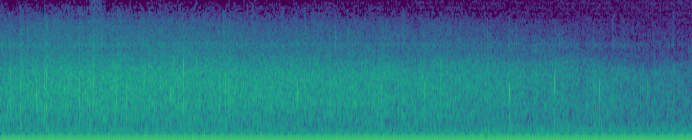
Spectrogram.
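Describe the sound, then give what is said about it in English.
A crowd of people claps continuously when a preacher calls on them to clap their hands for Jesus, a dense, steady wash of many hands with scattered sharper claps standing out, sustained for several seconds with a low hum underneath. “Clap your hands for Jesus, somebody.”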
